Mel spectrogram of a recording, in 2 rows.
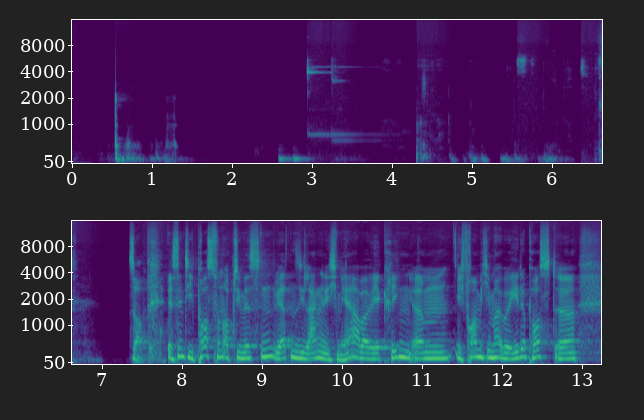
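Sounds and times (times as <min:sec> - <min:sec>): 
bright ringing doorbell-like chime in a podcast shoutout jingle: 0:02.9 - 0:04.0
speech: 0:07.4 - 0:13.2.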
